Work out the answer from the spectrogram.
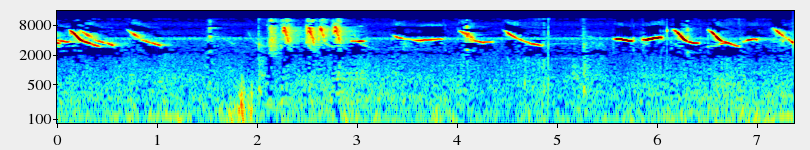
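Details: Rufous-collared sparrow singing clear, high, down-slurred whistles in quick succession, roughly twice a second, with a brief rustling burst partway through.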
